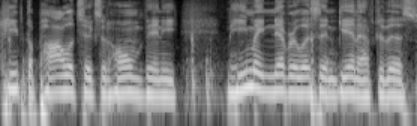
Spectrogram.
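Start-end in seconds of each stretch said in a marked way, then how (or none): none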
